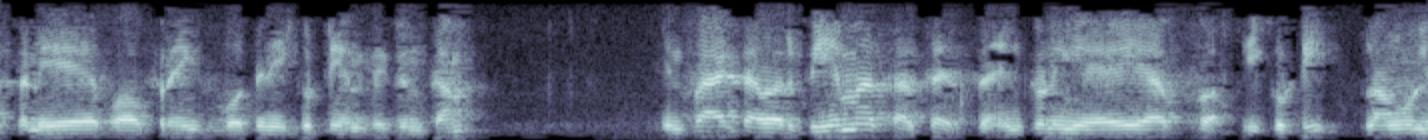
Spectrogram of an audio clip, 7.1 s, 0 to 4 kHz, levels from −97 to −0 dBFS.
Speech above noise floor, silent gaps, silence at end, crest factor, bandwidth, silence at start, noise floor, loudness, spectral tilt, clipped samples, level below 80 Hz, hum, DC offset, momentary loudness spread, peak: 35 dB; none; 0 s; 16 dB; 4 kHz; 0 s; -53 dBFS; -18 LUFS; -7.5 dB/octave; under 0.1%; -62 dBFS; none; under 0.1%; 7 LU; -2 dBFS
